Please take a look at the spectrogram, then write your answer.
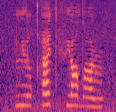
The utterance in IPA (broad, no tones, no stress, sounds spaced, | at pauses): lʲ u l qʰ e t fʲ u dˤ u ɭ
